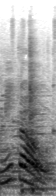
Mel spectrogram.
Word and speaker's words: Miko: This is my cat, Miko. Hi, buddy. Hi, Miko. Everybody in chat say hi, Miko. It's spelled M-I-K-O.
